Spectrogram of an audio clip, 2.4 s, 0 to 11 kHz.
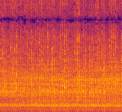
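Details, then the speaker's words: Tohatsu 9.8 long-shaft outboard after maintenance: smooth steady buzzing idle, constant pitch, no hunting, misfire or knock; no leaks, shuts off cleanly; normal idle. "No leaks, no gas leaks, or anything. And the motor shuts right off."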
